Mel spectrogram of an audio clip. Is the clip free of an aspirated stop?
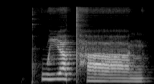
no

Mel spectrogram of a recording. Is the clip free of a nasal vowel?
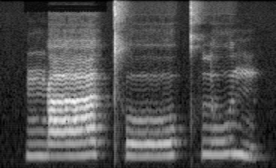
yes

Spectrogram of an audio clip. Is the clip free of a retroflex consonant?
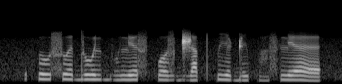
no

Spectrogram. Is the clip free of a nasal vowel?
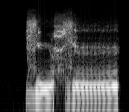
no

